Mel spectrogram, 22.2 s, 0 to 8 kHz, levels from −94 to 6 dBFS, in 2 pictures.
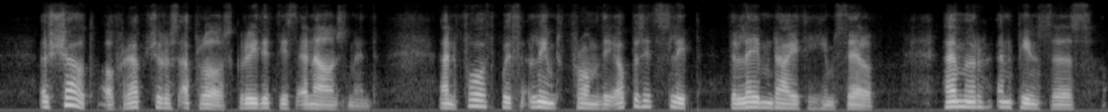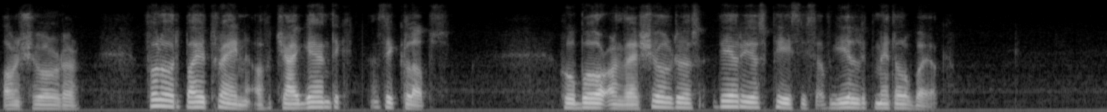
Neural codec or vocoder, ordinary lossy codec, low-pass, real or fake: none; Opus, 16 kbps; 7.2 kHz; real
